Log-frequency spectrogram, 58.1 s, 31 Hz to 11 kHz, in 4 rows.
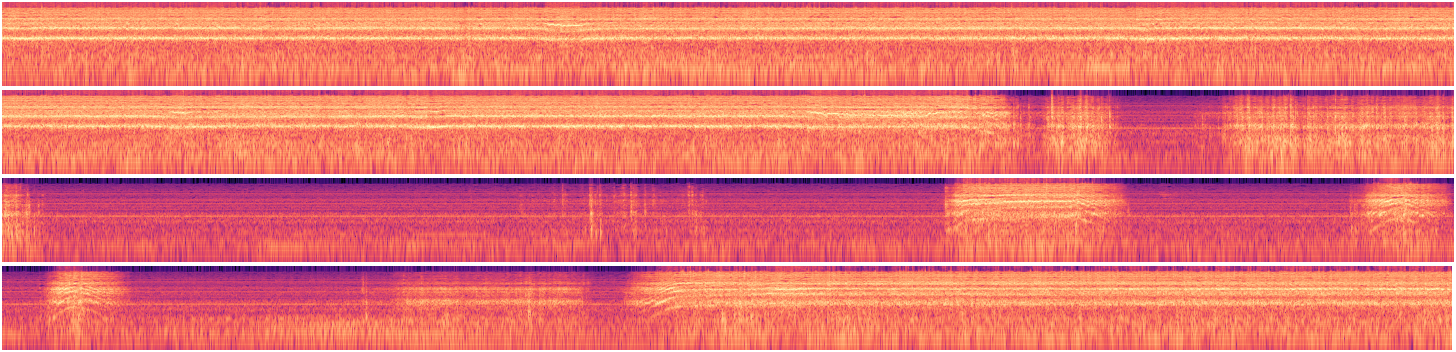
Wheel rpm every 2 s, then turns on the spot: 230, 230, 230, 230, 230, 230, 230, 230, 230, 230, 230, 220, 70, 20, 30, 0, 0, 0, 0, 90, 10, 30, 20, 10, 30, 150, 200, 200, 200.
24-30 46-48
